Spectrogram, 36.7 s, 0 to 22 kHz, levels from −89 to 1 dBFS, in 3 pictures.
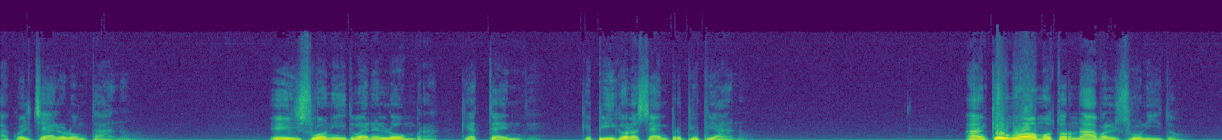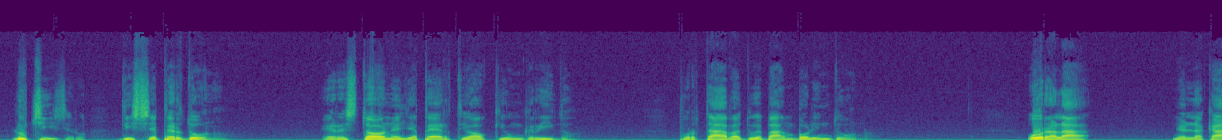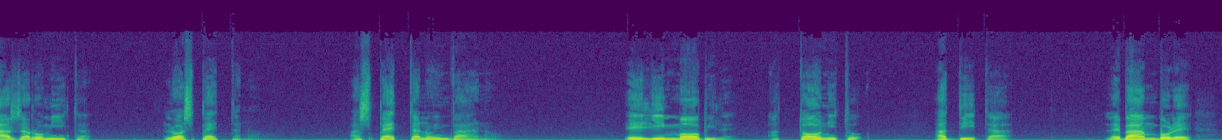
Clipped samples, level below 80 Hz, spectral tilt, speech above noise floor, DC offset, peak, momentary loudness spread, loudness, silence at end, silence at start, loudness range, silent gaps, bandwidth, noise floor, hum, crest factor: under 0.1%; -40 dBFS; -7 dB/octave; 43 dB; 1%; 0 dBFS; 18 LU; -15 LUFS; 0.35 s; 0 s; 7 LU; none; 12.5 kHz; -57 dBFS; none; 16 dB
